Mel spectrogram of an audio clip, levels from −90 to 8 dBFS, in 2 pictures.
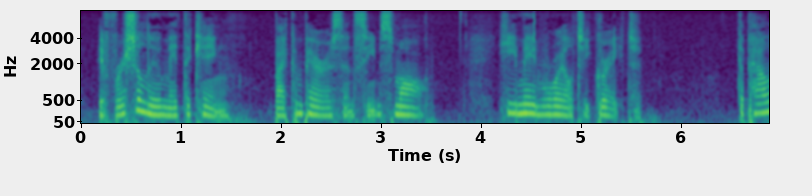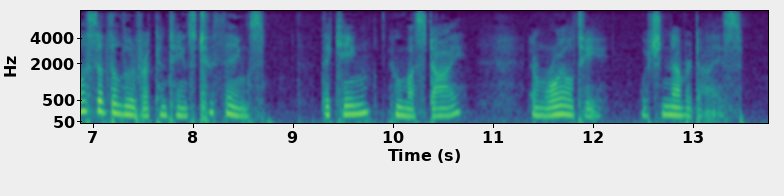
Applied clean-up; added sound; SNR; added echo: none; none; none; none.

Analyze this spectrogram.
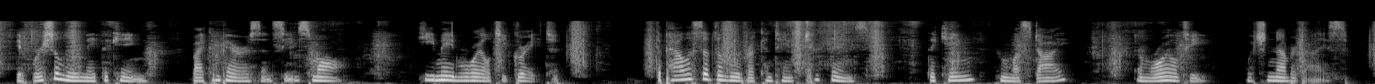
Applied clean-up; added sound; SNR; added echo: classical method log-MMSE.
